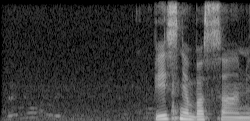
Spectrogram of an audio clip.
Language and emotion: Russian, neutral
